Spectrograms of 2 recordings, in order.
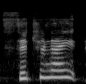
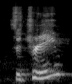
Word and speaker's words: citrine: Citronite? Oh, citrine? Yes. Okay. Yeah. That's okay. I know how to spell it, but I don't know how to say it.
